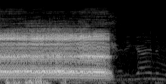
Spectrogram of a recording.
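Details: Young camel giving a long, loud, strained harmonic bawl of about one second that cuts off abruptly, followed by a person speaking Hindi.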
